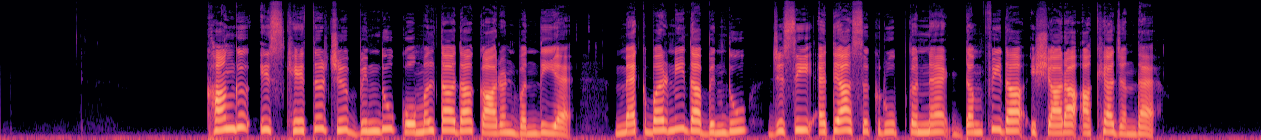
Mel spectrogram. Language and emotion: Dogri, neutral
